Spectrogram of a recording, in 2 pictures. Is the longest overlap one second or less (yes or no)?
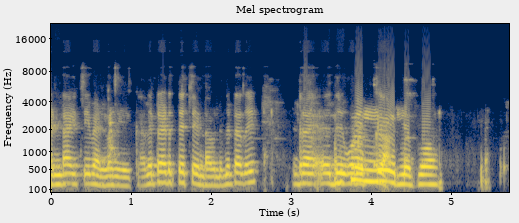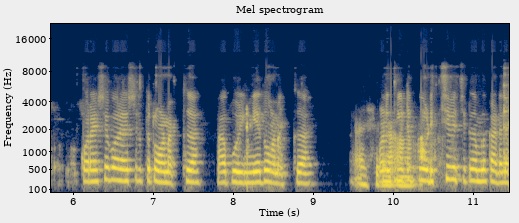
yes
